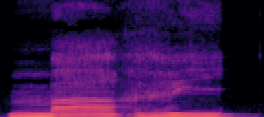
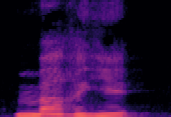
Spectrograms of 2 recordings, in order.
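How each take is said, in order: First: "Marié" split as ma, ri, é; "Marié" decoded part by part; sounded out. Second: Said in the usual way. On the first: Shown as a demonstration. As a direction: stretch "Marié" slowly, final é set apart. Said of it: "rajouté un son à la fin".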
